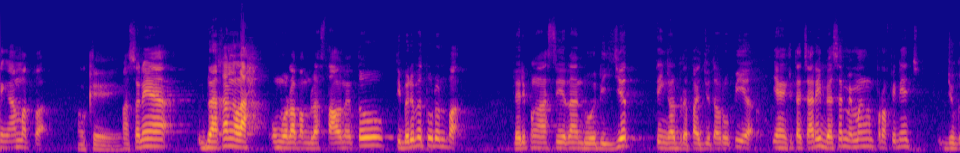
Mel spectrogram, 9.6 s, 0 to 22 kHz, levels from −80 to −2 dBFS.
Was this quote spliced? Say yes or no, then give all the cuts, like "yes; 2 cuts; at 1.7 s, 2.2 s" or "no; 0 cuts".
yes; 2 cuts; at 2.6 s, 7.6 s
